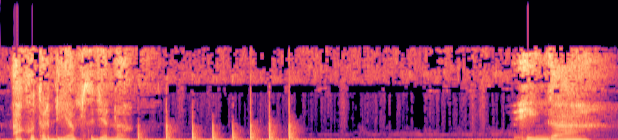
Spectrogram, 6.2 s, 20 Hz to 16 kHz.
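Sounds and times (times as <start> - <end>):
low steady hum: 0.0 - 6.1
speech: 0.2 - 1.5, 5.2 - 6.0
knocking on a bathroom door: 1.3 - 3.1.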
